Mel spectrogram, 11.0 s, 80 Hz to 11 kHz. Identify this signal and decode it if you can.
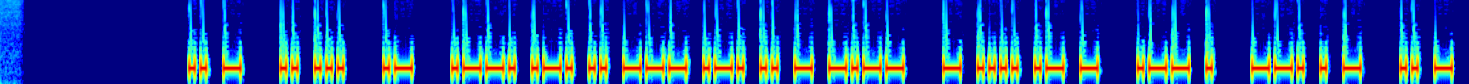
Morse code, heard as a keyed tone, about 28 wpm, 700 Hz. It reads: IT IS A PRIORITY THAT WE GET IT
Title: Sentences from Top 1600 Words 28wpm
